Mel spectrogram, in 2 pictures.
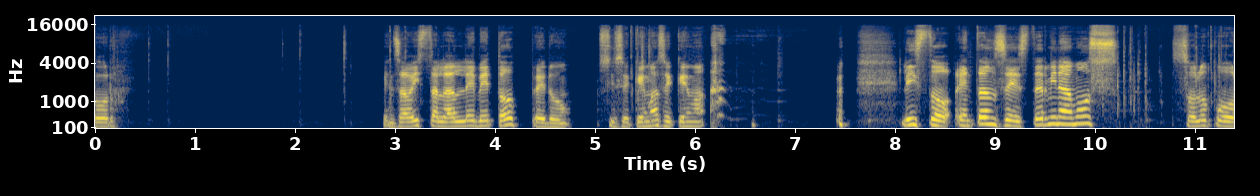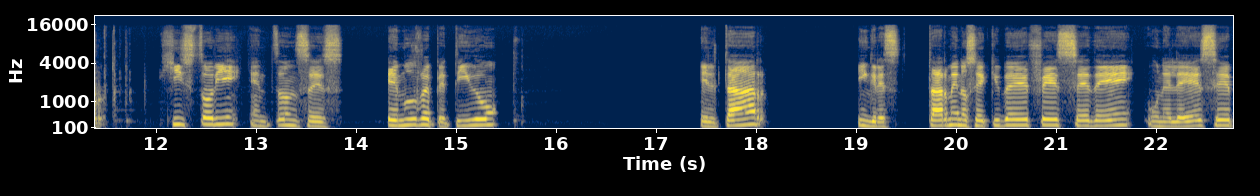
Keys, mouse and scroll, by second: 0.3 right click, 1.7 click, 2.9 Tab, 5.3 Return, 9.9-11.3 typing, 11.4 Return.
